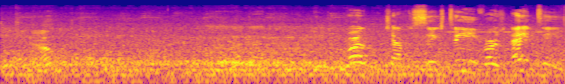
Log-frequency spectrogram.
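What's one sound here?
Several men murmur and talk nearby.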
